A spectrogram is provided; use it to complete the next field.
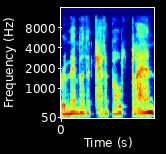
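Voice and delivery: secretive, half-whispered aside. In a game scene, patting another character on the shoulder, half-whispering. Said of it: "I whisper to him".

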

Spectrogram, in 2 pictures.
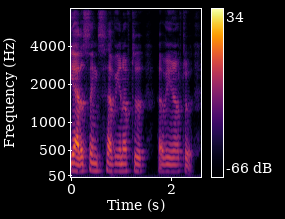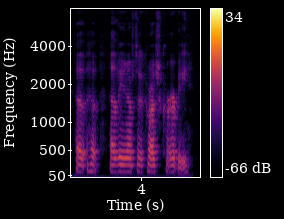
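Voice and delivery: stammering, strained, squeezed voice as if being crushed. Retelling a show scene where Blocky falls on him: King Dedede being crushed to death. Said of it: "That's what he sounds like when he's being crushed to death".

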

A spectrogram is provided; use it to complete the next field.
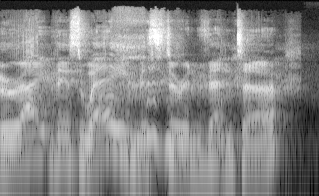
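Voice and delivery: showy, sarcastic, slow and grand theatrical guard voice. Voicing a guard who opens a trash can: mock-grand guard voice. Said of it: "she dramatically flourishes and opens the top".

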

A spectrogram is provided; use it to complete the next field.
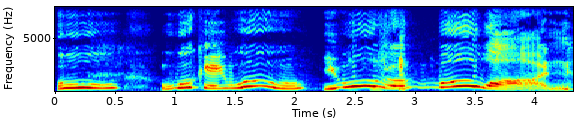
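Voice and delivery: tiny, very high, slow, drawn-out bean voice. Showing how they'd talk to a fascist about their idiocy; small bean voice. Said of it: "I'd like to use the small bean voice".

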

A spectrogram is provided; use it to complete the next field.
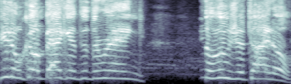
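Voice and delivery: stern, authoritative, strict referee voice.

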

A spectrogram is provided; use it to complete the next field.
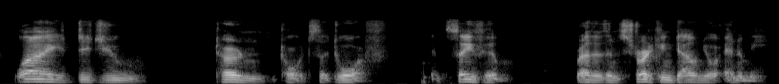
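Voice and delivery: eerie, spooky, otherworldly ghost voice. A narrator voices a swordsman's spectral form questioning the listener, spooky spectral voice. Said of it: "it asks you in its spooky spectral voice".

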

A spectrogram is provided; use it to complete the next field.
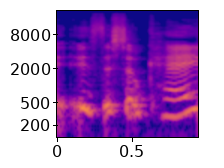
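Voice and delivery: acted gentle, upset voice. Recapping a TV episode, the speaker acts out a woman beside her unconscious loved one: imitating a gentle, upset question. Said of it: "touches his hand and like very gently and obviously very upset".

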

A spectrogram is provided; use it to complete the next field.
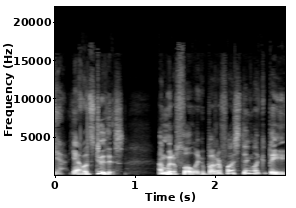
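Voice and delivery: acted puppy-like excitement. Acting out a character eager to spar at kickboxing: excited Trevette voice. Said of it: "He's just, like, like a puppy. He's, like, excited".

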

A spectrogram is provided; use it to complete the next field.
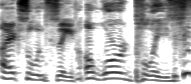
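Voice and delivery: goofy put-on voice. Quoting a book scene where Leon pulls someone aside: goofy Leon voice. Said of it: "the voice of Leon in this is just so goofy".

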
